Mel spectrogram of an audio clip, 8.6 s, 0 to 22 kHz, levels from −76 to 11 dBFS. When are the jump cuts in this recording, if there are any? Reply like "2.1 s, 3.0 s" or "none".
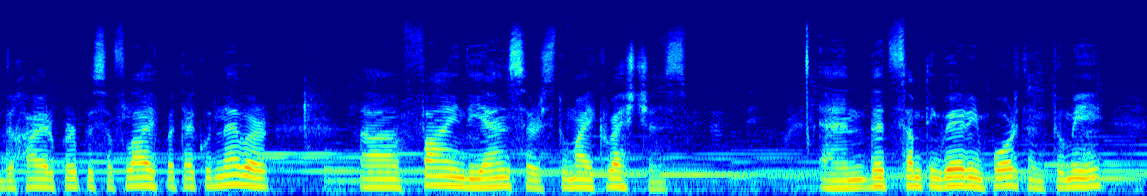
none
